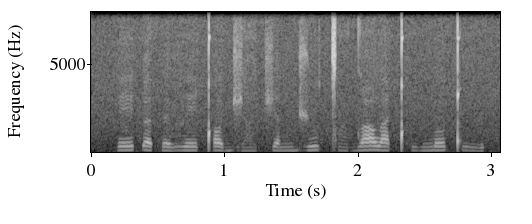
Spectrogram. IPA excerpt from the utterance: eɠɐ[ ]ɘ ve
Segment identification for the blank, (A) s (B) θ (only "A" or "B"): B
